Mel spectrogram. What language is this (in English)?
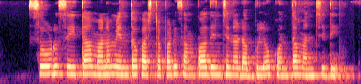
Telugu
